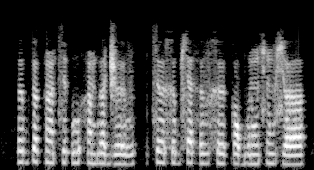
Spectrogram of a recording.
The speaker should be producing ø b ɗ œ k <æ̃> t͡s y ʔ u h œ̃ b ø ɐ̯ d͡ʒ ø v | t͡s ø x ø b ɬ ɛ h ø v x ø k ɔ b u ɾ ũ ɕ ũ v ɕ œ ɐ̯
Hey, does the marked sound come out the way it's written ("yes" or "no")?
no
